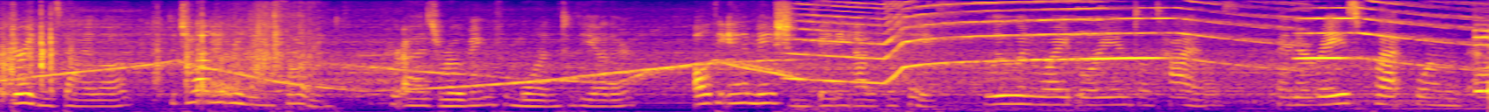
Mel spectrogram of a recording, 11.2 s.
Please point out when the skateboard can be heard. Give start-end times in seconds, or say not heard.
0.0-2.6.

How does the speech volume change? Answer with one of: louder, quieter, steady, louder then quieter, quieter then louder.
steady.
